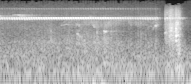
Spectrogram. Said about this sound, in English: The cricket? Yeah. Where is it?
